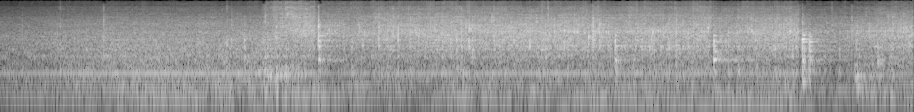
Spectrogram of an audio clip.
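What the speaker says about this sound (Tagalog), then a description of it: "I'm now going to put the mushroom." Mushrooms added to a hot pan for carbonara sizzle loudly and steadily while being stirred, with a few scraping clacks of the utensil against the pan.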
